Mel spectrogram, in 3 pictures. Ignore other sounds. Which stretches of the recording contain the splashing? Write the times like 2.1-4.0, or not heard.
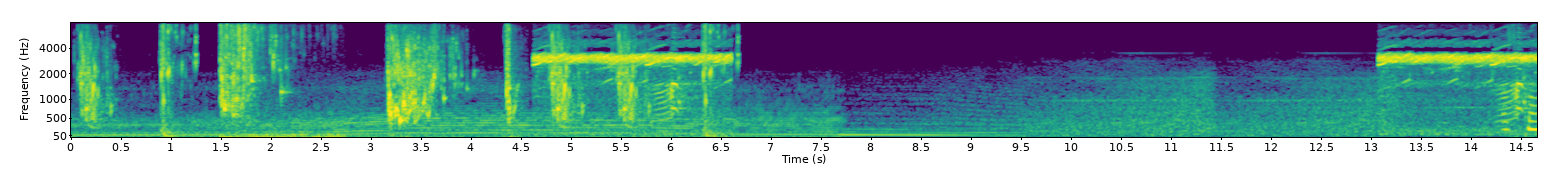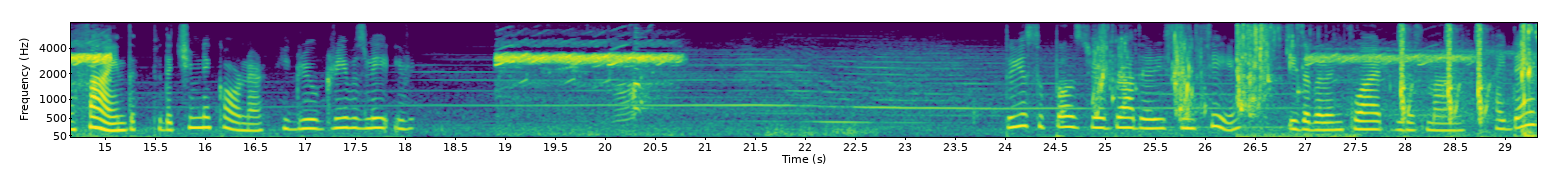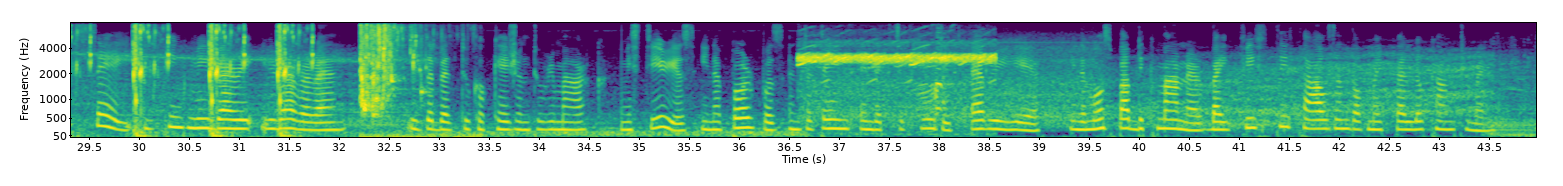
0.0-6.7, 24.9-33.5.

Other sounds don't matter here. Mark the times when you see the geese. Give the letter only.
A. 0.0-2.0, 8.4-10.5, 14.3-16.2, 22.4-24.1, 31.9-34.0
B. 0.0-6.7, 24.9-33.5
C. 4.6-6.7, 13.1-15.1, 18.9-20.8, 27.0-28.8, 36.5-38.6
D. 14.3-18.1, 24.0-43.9
C.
